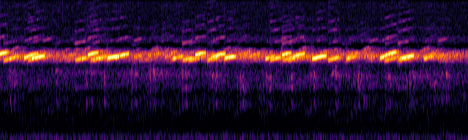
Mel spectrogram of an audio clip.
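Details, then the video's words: Frogs calling at dusk in spring in Ontario, Canada: a dense, steady high-pitched chorus of overlapping peeping notes forming a continuous trill, with pulses swelling and fading roughly once a second. "Frog Sounds At Dusk"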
